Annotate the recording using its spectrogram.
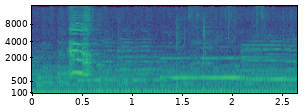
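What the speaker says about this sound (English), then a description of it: "Chicken!" A chicken in the video game Trails of Cold Steel 2 gives a sharp crowing squawk and then a run of clucks over a steady looping game music bed.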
